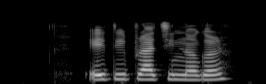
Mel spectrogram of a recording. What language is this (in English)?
Nepali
